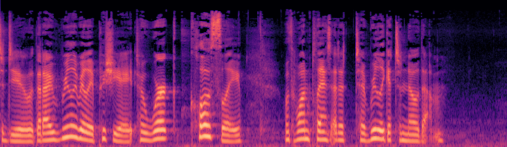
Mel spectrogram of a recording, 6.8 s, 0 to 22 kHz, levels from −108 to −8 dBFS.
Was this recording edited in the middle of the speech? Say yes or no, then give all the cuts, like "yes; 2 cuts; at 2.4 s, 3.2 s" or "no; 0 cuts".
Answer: yes; 2 cuts; at 1.8 s, 4.6 s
